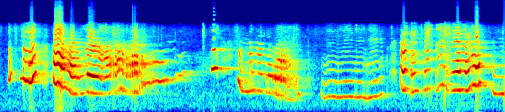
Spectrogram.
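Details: Pet dog making weird noises: loud, drawn-out, wavering howl-like whines in several long bursts, sliding and trembling in pitch, rich and nasal, with brief pauses between.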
